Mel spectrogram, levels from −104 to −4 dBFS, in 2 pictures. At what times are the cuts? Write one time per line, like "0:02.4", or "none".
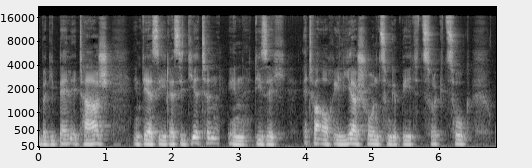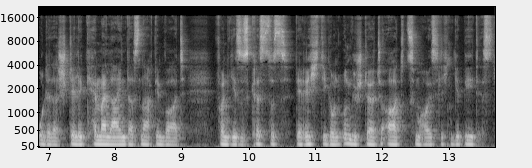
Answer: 0:02.7

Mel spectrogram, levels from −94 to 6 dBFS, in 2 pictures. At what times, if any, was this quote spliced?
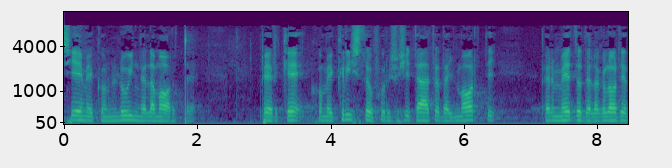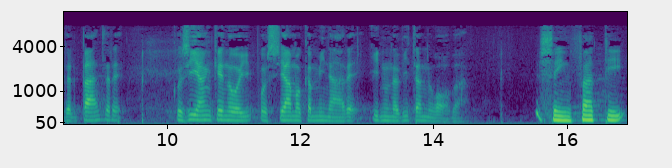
none

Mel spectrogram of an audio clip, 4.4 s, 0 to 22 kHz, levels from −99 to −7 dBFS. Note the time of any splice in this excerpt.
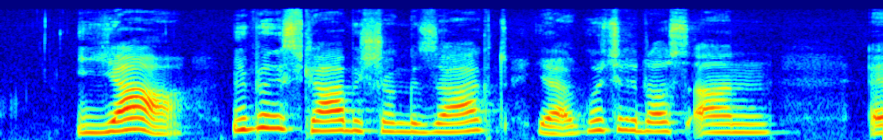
0:01.5
0:02.6

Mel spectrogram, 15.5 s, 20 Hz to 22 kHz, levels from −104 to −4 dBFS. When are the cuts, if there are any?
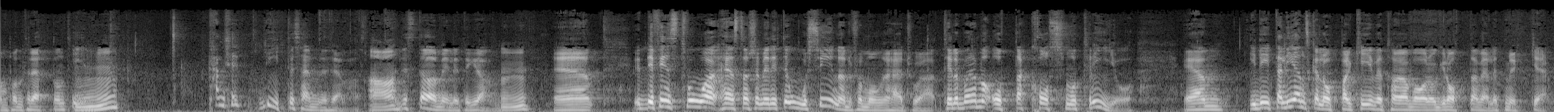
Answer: none

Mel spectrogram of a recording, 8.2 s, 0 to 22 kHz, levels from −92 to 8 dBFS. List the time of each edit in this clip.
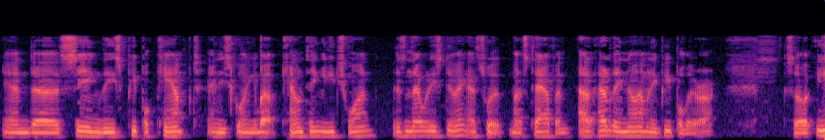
0:02.1

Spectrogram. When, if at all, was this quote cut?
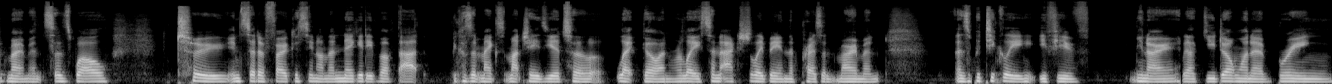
0:09.7
0:11.8

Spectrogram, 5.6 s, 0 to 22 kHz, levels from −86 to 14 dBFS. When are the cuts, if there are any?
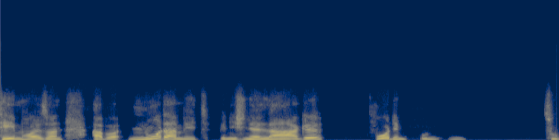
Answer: none

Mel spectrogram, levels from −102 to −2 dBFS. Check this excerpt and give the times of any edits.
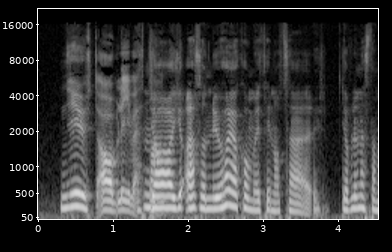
0:01.5

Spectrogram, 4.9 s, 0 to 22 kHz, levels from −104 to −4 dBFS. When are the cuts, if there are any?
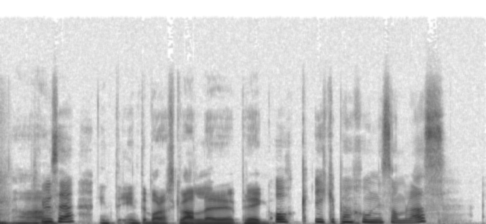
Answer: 0:00.9
0:02.7

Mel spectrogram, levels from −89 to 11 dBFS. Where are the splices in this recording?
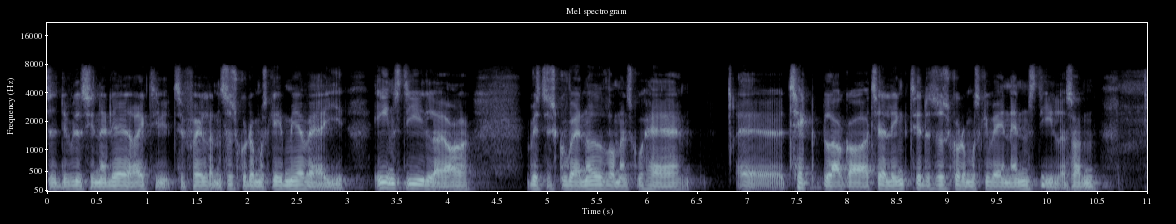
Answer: none

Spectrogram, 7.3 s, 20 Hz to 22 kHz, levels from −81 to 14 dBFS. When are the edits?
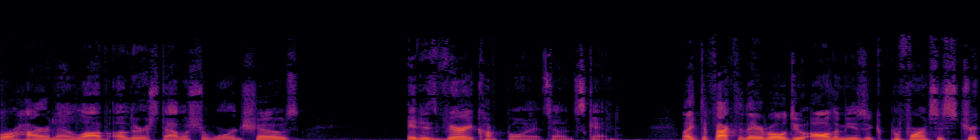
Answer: none

